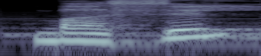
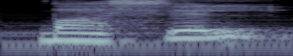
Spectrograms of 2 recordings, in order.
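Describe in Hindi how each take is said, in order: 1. यह ब्रिटिश लहजे में बोला गया है। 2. यह ब्रिटिश लहजे में बोला गया है।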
